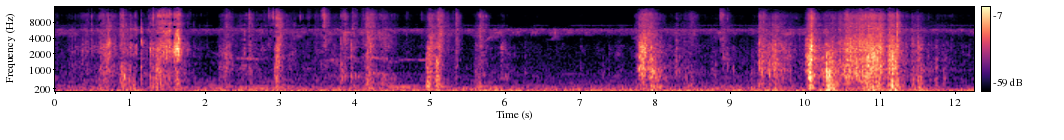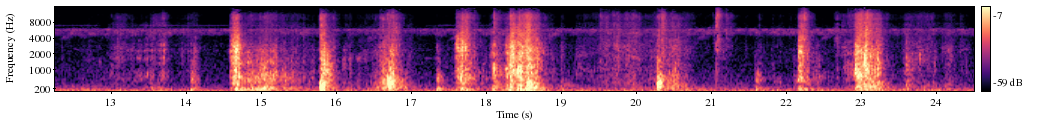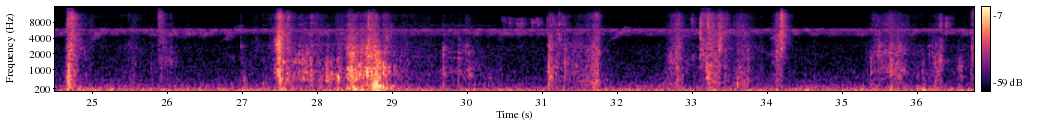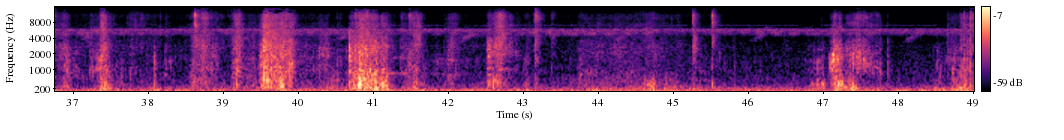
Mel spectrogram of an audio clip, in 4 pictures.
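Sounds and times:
rustling of dry leaves: 0.0s - 5.8s, 7.8s - 12.0s
high insect drone: 0.0s - 49.0s
banana leaves rustling: 0.1s - 5.8s, 7.7s - 12.0s, 35.4s - 45.2s
footsteps: 0.2s - 5.8s
high insect buzz: 29.5s - 49.0s.

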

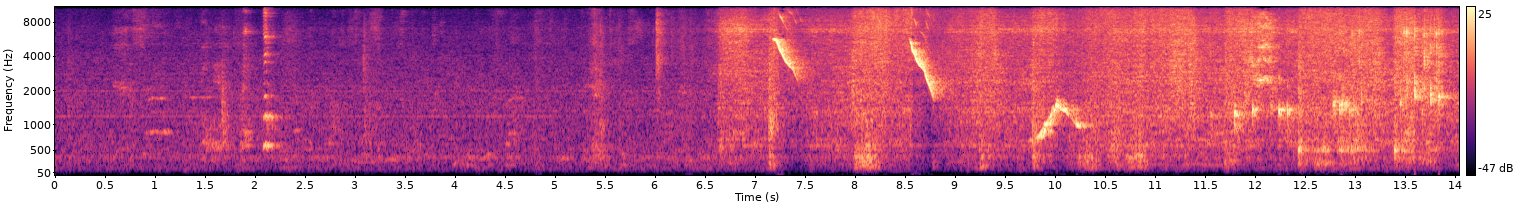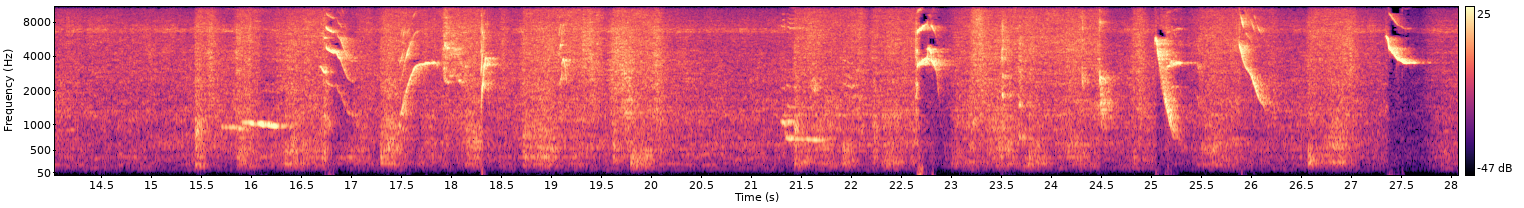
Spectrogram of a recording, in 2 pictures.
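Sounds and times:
parrot whistling: 7.2s - 7.6s, 8.5s - 9.0s, 9.8s - 10.5s, 11.9s - 12.4s, 15.7s - 18.5s, 21.3s - 21.8s, 22.6s - 23.0s, 25.0s - 26.3s, 27.3s - 27.8s.

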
